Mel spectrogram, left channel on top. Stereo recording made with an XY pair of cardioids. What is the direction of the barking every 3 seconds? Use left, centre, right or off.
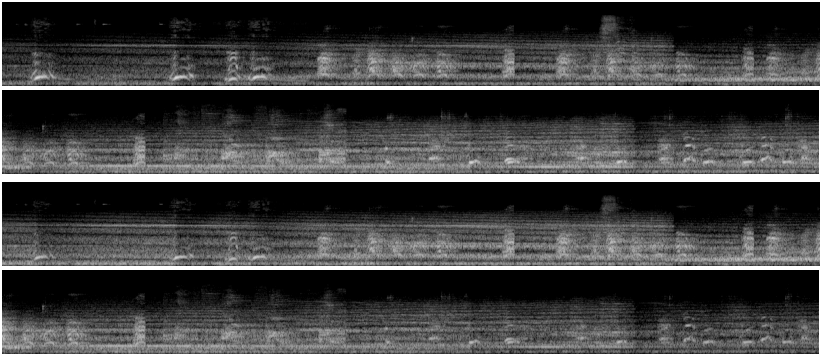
left, centre, right, left, left, left.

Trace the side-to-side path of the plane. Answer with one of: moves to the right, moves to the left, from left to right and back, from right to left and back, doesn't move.
moves to the left.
